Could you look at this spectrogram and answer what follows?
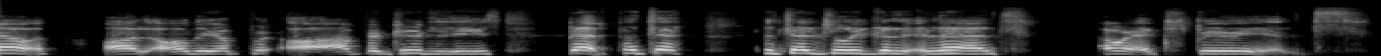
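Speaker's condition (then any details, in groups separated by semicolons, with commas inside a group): Cerebral palsy; cerebral palsy from birth, uses wheelchair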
